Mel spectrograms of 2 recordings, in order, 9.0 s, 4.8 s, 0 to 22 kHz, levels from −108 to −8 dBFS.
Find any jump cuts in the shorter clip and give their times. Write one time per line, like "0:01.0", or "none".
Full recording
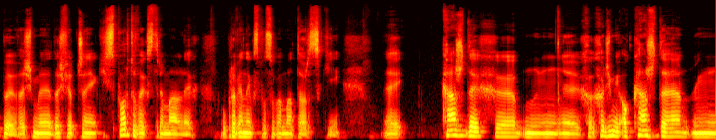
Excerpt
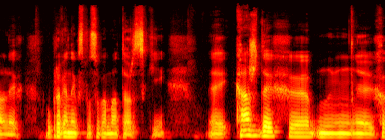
0:02.9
